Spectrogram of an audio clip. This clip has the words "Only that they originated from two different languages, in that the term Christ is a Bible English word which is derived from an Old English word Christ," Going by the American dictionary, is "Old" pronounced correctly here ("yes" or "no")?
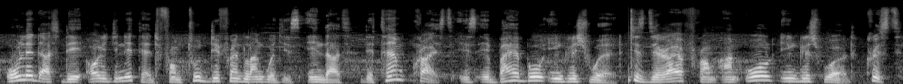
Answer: yes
